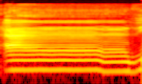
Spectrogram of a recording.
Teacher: Dumah diikuti wau sukun disebut bacaan mad thaobi'i. Panjangnya dua harakat saja. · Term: mad tabi'i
